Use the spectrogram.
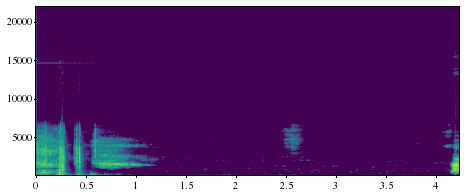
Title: Sneezing with my eyes closed haha : REQUESTED VIDEO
